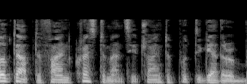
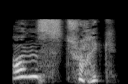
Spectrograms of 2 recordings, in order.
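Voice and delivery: incredulous. A narrator's reading. Carol repeats in disbelief.

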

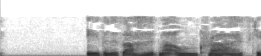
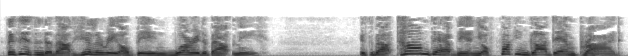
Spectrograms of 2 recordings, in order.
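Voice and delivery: angry, higher and louder husband's voice; bellowing; 5 semitones higher, 3 dB louder than usual. Acted. Husband bellowing at his wife over unanswered phone calls, loud and angry. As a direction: bellow it at her in fury. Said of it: "he bellowed at me".

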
